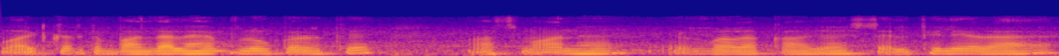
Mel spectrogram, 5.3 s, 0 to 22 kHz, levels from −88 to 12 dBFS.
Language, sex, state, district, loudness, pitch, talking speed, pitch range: Hindi, male, Jharkhand, Jamtara, -17 LUFS, 140 Hz, 205 wpm, 135-145 Hz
